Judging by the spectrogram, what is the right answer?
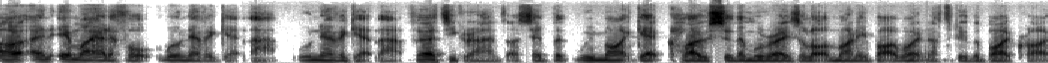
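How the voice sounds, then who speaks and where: A man with a very deep, low pitch and vocal fry, very fast with hardly any pauses, big swings in loudness, ordinary pitch variation, and a dry, close sound with no echo. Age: 20s. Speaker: radio presenter. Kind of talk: casual chat.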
